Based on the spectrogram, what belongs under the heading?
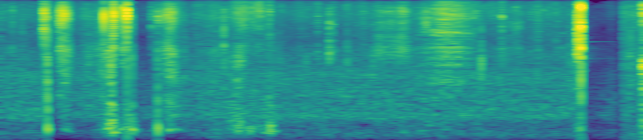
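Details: Footsteps, scraping and brief low voices sound outdoors in rural surroundings, with no animal call.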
